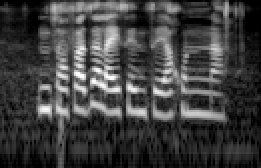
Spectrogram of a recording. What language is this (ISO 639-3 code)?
tsn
